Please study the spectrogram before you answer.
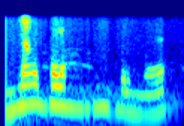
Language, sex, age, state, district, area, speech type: Tamil, male, 30-45, Tamil Nadu, Kallakurichi, urban, conversation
